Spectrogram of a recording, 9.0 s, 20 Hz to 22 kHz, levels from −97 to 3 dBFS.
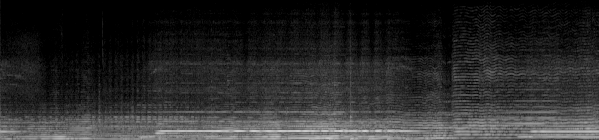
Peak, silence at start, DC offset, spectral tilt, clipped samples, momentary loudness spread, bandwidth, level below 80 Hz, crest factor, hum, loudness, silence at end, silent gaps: -12 dBFS; 0 s; under 0.1%; -3.5 dB/octave; under 0.1%; 18 LU; 13 kHz; -68 dBFS; 14 dB; none; -25 LUFS; 0 s; none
